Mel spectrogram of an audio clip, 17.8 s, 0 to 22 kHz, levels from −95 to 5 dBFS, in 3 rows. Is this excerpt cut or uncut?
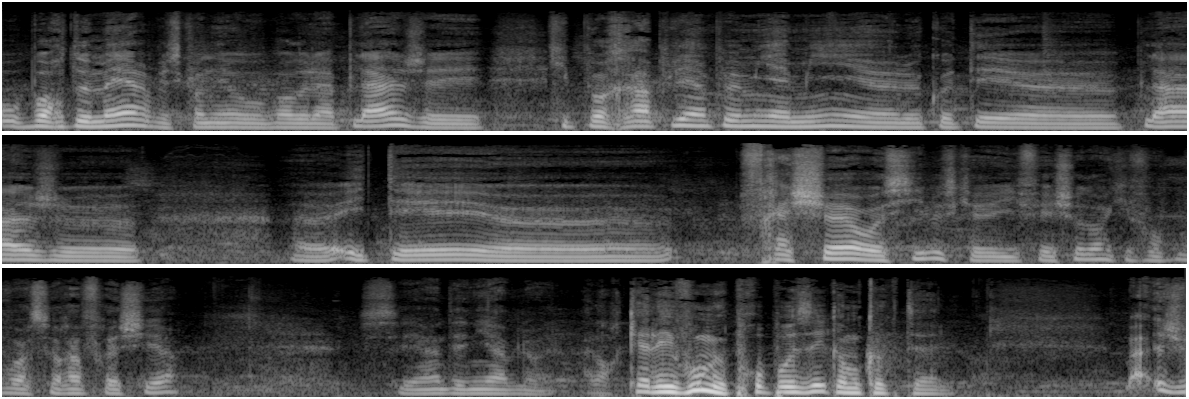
cut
